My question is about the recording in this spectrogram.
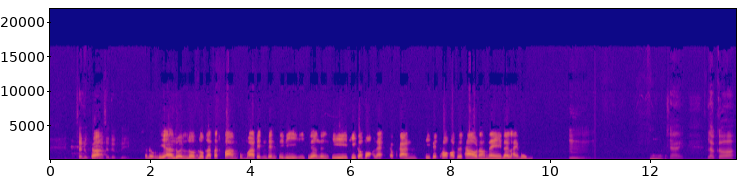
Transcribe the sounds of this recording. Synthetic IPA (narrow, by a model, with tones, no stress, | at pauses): sa˧nu˨˩kɔː˥˩˧a˧nu˨˩k̚iː˧ | sa˧nu˨˩k̚diː˧˩ʔaː˨˩lu˥˩ət̪̚lu˥˩əp̚lu˥˩p̚la˦˥t̪̚sa˨˩t̪̚kʰwaː˧mpʰo˩˦mwaː˥˩pe˧npe˧nsiː˧liː˥˩ʔḭː˨˩k̚ɾɯ˥˩əŋnɯ˧ŋt̪ʰiː˥˩t̪ʰiː˥˩kɔː˥˩mɔ̰˨˩ʔlɛ˦˥ʔka˨˩p̚kaː˧nt̪ʰiː˥˩pe˧nt̪ʰɔː˦˥k̚ʔɔː˦˥p̚dɤː˧t̪ʰaː˧wnɔ˦˥na˧jlaː˩˦jlaː˩˦jmu˧m | ʔɯː˧˩m | ʔɯː˧˩mt͡ɕʰa˥˩j | lɛː˦˥wkɔː˥˩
